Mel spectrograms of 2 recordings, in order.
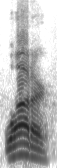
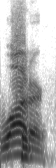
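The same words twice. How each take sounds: First: It is said in an American accent. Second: The same.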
